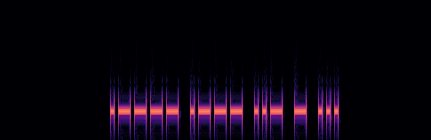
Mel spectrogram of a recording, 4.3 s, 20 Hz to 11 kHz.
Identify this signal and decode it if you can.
Morse code, heard as a keyed tone, about 29 wpm, 700 Hz. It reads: 1JUTS
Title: Five Challenging Letter-Number Combinations 30wpm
